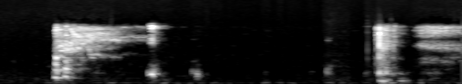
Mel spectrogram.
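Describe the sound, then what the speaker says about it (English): A person snorts while laughing, with two strong nasal bursts separated by short quieter snorts and breaths, close and loud. "You just snorted."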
